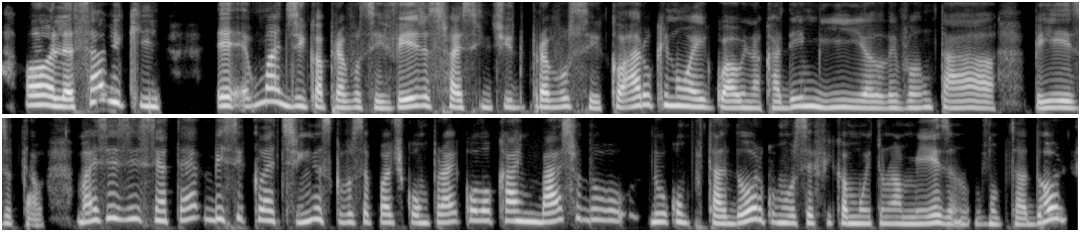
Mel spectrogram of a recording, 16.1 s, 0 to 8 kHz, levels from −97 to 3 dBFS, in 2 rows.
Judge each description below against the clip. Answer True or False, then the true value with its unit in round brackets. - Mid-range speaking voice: False (210 Hz)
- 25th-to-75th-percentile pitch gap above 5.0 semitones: True (5.4 semitones)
